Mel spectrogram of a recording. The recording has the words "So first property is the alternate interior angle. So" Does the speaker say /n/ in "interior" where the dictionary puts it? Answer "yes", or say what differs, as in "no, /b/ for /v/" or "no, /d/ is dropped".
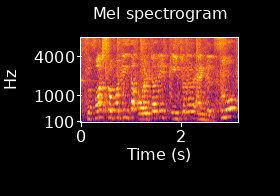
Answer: no, /n/ is dropped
